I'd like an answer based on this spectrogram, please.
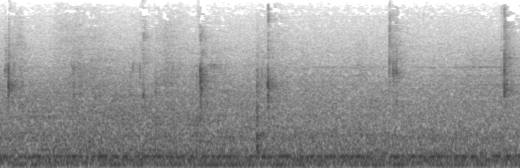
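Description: A fork tapping and scraping on a plate while someone chews a mouthful of breakfast food: about six short clicks over a steady low hum.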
